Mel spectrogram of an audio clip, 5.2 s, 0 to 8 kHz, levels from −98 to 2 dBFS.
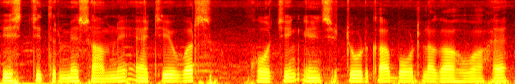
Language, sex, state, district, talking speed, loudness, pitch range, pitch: Hindi, male, Uttar Pradesh, Shamli, 140 wpm, -18 LUFS, 110-120 Hz, 115 Hz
